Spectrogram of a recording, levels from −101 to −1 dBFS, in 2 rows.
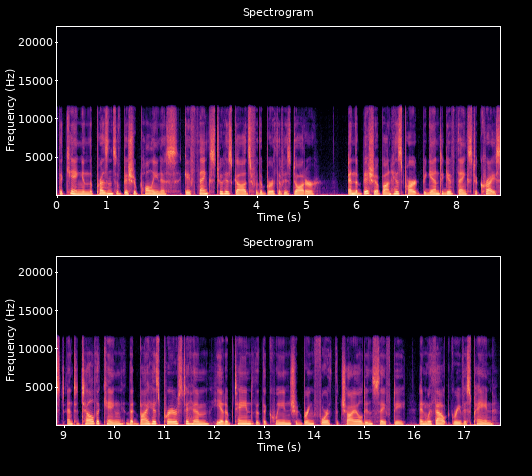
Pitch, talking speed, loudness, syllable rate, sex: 190 Hz, 200 wpm, -19 LUFS, 4.4 syllables/s, female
